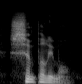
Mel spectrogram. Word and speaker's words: Champalimaud: E já agora, acertar a pronúncia. Champa limonou. Exatamente. Champa limonou. Uma pronúncia de origem francesa que ele fazia questão.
